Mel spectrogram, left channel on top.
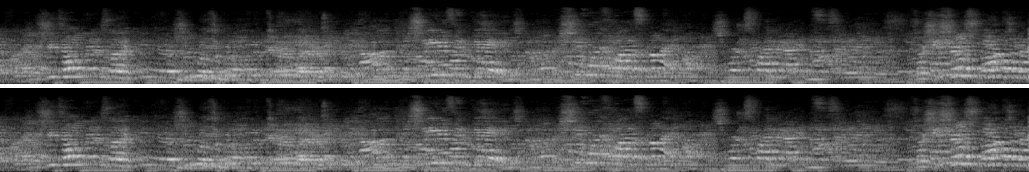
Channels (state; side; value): identical; both; correlation 1.00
